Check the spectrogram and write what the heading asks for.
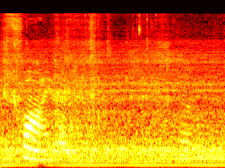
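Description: A single spoken word, "five", then a pause holding only faint, steady outdoor background noise with a low constant hum.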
